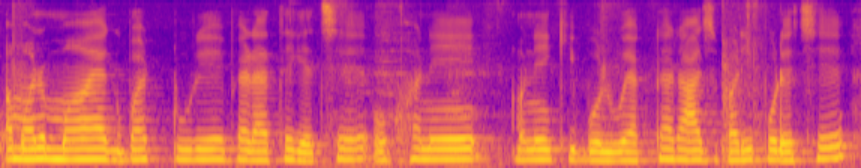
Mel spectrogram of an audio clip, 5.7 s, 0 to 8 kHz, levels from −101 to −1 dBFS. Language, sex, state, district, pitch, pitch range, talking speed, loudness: Bengali, female, West Bengal, North 24 Parganas, 175 Hz, 165-180 Hz, 155 wpm, -15 LUFS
